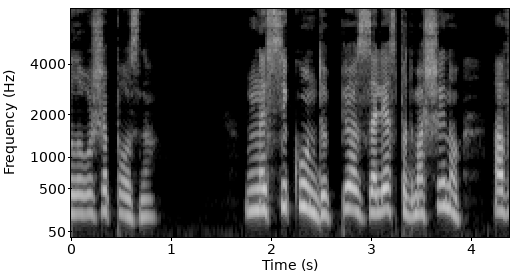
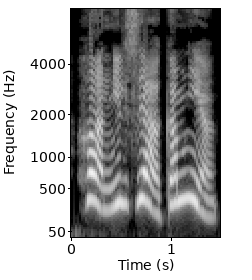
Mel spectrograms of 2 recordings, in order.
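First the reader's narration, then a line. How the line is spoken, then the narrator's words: Shout. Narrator (Russian): крикнула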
